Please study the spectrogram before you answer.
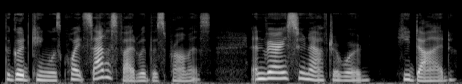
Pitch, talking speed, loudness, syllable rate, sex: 210 Hz, 195 wpm, -19 LUFS, 5.7 syllables/s, female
